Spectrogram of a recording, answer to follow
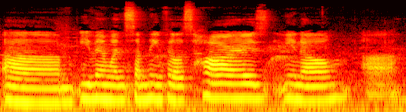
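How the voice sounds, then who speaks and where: A woman speaks with fairly even intonation. Audible room echo and noticeable background noise fill the recording. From moved to Guam at age nine. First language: not English (English is third language). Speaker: first grade teacher. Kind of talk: interview.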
